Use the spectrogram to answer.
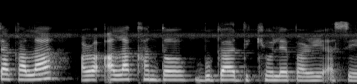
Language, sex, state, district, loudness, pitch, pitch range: Nagamese, female, Nagaland, Kohima, -16 LUFS, 210 Hz, 195-220 Hz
